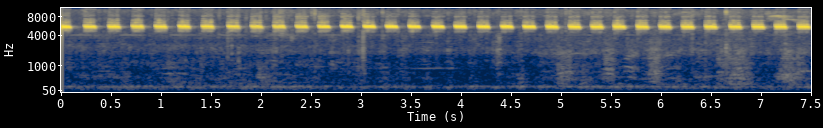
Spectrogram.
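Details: Cricket giving loud, bright high-pitched chirps in quick regular succession, around two to three a second, with low humming noise beneath.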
